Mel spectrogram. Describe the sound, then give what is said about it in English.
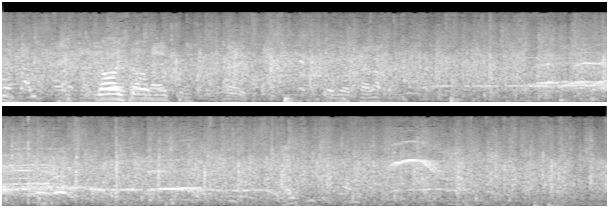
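Warm audience applause at a poetry slam event: steady, dense clapping that lasts throughout, with a voice briefly rising over it near the start and end. “Yeah, let's give him a really warm round of applause.”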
